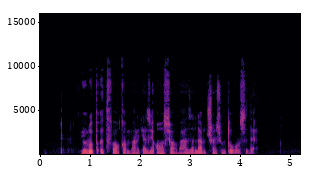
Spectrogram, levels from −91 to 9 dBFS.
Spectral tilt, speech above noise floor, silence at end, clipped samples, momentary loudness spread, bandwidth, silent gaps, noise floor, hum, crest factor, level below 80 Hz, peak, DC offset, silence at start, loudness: -5.5 dB/octave; 41 dB; 0.9 s; under 0.1%; 17 LU; 11 kHz; none; -77 dBFS; none; 24 dB; -80 dBFS; -14 dBFS; under 0.1%; 0.8 s; -37 LUFS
